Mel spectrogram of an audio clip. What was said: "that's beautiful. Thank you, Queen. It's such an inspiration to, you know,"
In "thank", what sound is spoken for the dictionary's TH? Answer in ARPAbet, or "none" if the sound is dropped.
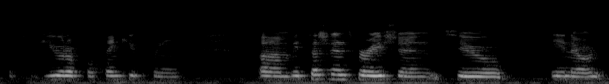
TH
